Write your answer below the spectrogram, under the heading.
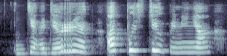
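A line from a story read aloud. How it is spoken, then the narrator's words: Sobbing. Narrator (Russian): рыдала Элла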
